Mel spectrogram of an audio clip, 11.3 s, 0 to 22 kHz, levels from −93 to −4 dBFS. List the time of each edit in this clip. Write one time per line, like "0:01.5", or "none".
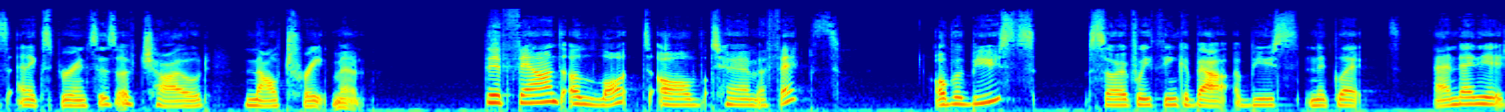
0:05.3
